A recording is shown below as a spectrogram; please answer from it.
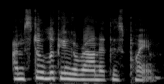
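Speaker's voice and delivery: ordinary talk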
